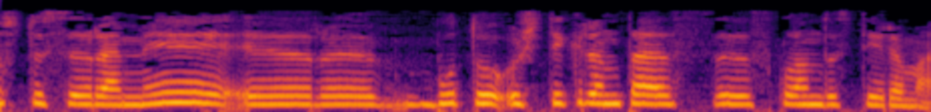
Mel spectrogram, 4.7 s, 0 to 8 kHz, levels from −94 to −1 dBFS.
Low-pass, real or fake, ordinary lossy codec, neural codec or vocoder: 7.2 kHz; fake; MP3, 24 kbps; vocoder, 44.1 kHz, 128 mel bands every 256 samples, BigVGAN v2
